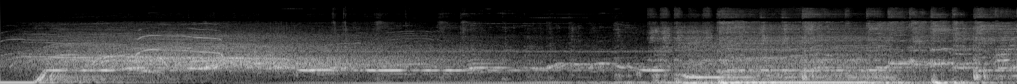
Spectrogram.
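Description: K-pop song played loudly over a stadium PA, with a held, stepping synth line. Its deep bass drops out just after the start and comes back strongly about seven seconds in. A large crowd screams and whoops over it, most of all in the first few seconds.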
